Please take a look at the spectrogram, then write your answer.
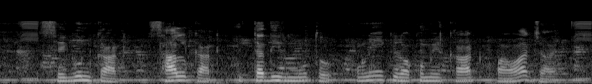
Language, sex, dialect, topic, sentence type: Bengali, male, Standard Colloquial, agriculture, statement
